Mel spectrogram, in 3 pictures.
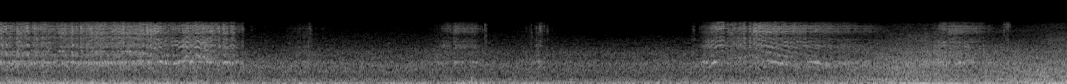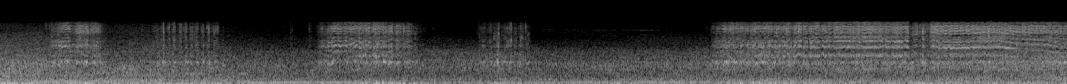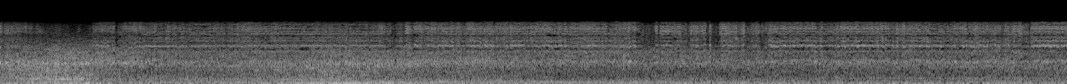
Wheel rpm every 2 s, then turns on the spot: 150, 10, 10, 30, 10, 30, 50, 40, 50, 190, 80, 150, 150, 150, 150, 150.
4-6 10-12 14-16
